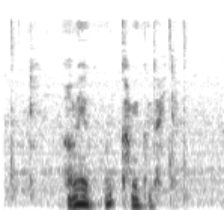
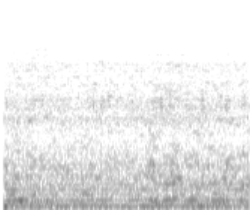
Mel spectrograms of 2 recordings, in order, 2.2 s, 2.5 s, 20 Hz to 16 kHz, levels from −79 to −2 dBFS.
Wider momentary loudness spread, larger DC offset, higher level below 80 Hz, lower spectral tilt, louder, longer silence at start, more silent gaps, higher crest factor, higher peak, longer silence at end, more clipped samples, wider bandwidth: first, 23 LU vs 3 LU; neither; about the same, -58 dBFS vs -58 dBFS; first, -8 dB/octave vs -5.5 dB/octave; first, -23 LUFS vs -48 LUFS; about the same, 0.1 s vs 0.05 s; neither; about the same, 18 dB vs 14 dB; first, -6 dBFS vs -32 dBFS; first, 0.5 s vs 0 s; neither; first, 11.5 kHz vs 7.6 kHz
